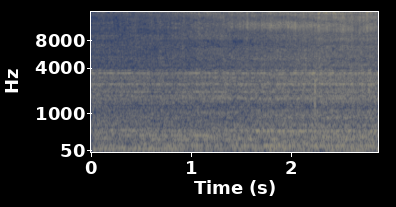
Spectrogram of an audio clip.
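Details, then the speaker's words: Treadmill at about 6 mph after soap was applied inside the roller teeth and belt. Steady whir and light rhythmic patter, with the earlier grinding squeak, which had eased once warm, now gone. "and as you can see just a little bit of soap that I used it dispersed itself within the teeth and the belt and the sound has gone away"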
